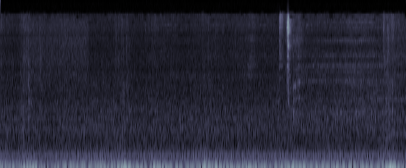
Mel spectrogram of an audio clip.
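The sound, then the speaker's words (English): A steady, loud low-frequency engine rumble fills the inside of a moving car, droning continuously with slight fluctuations and no voices present. “Back in the loud-ass car.”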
